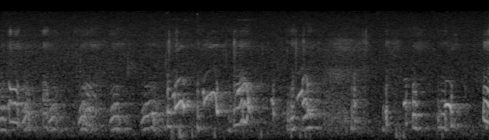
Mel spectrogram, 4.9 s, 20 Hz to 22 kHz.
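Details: Nine-day-old Czechoslovakian wolfdog puppies from the 2016 Heaven & Baron litter, now moving about better and interacting, give a dense run of high whimpers and squeaks, many overlapping pitched whines rising and falling throughout.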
